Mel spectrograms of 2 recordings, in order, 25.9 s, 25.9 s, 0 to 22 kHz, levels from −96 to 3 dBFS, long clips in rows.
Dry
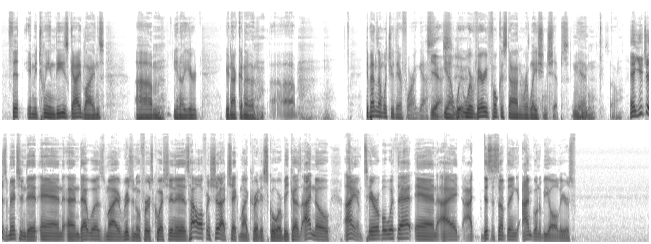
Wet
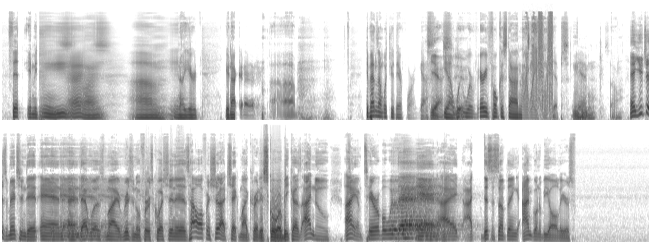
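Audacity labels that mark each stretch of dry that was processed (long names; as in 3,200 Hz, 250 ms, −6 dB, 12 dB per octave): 0.730000	3.510000	spectrum smeared in time width 172 ms
4.640000	5.190000	pair of resonant band-passes 990 Hz, apart 1.7 octaves
7.600000	8.380000	expander for the loud parts 2.5 to 1, over −46 dBFS
8.970000	9.550000	fade out
10.390000	11.010000	every bin compressed towards the loudest bin 10 to 1
11.510000	12.050000	high-frequency loss of the air 270 metres
13.520000	14.240000	delay throw 380 ms, feedback 55%, level −5.5 dB
15.770000	16.720000	hard clipping −19.5 dBFS
18.080000	18.610000	leveller curve on the samples passes 2
19.170000	19.800000	drawn EQ curve 130 Hz 0 dB, 190 Hz −4 dB, 560 Hz −23 dB, 1,900 Hz 0 dB, 2,900 Hz +6 dB, 4,400 Hz 0 dB
20.660000	21.310000	thrown reverb, RT60 1.9 s, DRR −5 dB
22.980000	23.630000	low-pass filter 5,000 Hz → 10,000 Hz 24 dB per octave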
